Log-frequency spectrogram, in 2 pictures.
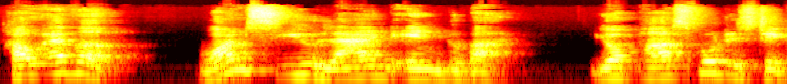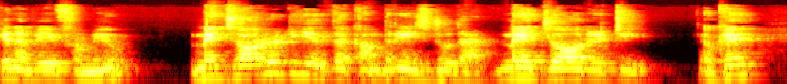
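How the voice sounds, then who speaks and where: A man's voice: on the high side, animated, moderate pace, a bit bright. A man giving a blunt, profane commentary, repeating phrases for emphasis and reading out an article.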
